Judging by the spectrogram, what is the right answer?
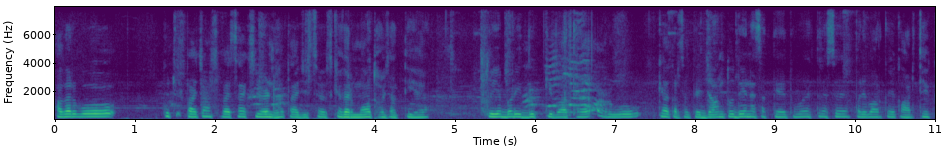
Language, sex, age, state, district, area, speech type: Urdu, male, 18-30, Bihar, Khagaria, rural, spontaneous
